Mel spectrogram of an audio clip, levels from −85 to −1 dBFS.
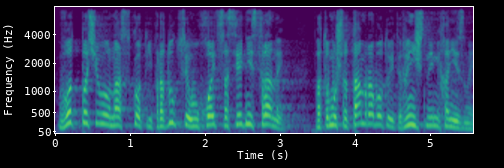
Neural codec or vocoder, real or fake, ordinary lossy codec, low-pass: none; real; none; 7.2 kHz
